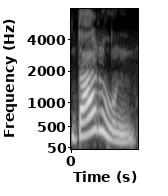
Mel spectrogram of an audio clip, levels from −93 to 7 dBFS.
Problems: constant background noise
